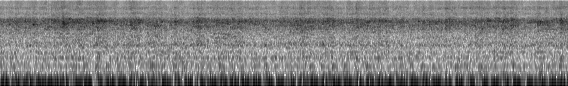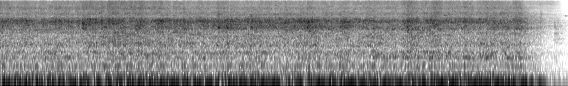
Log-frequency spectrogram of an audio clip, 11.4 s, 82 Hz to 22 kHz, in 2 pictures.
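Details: 351 Cleveland V8 running for the first time on a home-built run stand with shaker scoop fitted: deep, even burble holding steady with no knocks or misses before shutting off; normal smooth idle.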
